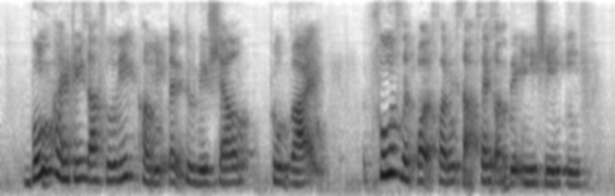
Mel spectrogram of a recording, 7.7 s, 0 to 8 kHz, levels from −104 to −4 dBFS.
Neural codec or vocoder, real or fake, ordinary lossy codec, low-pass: codec, 16 kHz, 1 kbps, FreqCodec, larger model; fake; none; none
